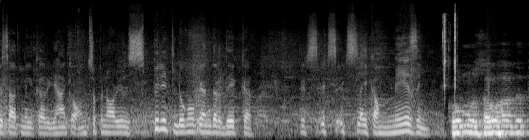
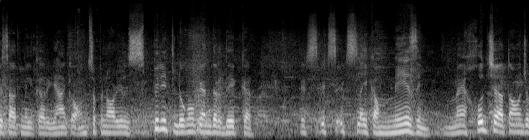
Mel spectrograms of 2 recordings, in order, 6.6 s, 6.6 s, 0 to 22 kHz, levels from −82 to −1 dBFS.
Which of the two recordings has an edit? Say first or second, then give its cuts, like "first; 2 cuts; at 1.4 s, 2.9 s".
first; 1 cut; at 5.4 s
